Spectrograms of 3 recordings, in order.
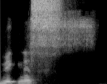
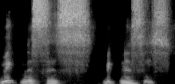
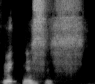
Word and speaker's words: weaknesses: So instead of weakness, you need to say it weaknesses, okay? It's clear with ES, weaknesses.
